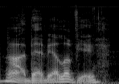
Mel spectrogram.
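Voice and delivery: very low, sleazy, seductive voice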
